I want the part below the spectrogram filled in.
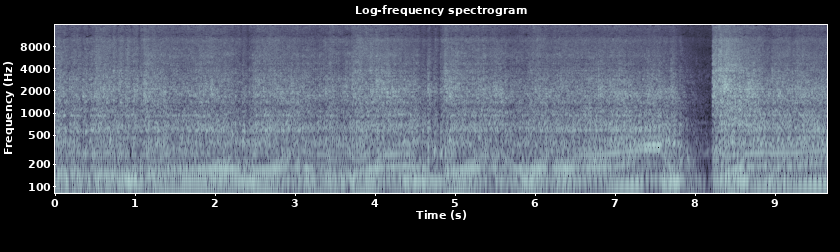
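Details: Fake Aston Martin replica kit car, start after cleaning gummed carb linkages, brief run with no cooling set up: loud steady rumble picking up cleanly on each throttle blip, brief drop near the end; runs and revs properly.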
